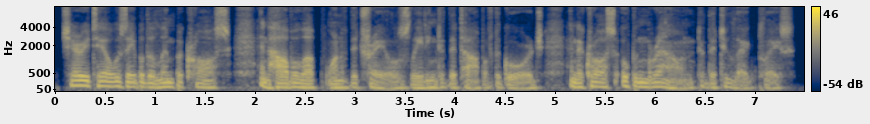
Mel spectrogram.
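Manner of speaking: ordinary delivery, nothing marked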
